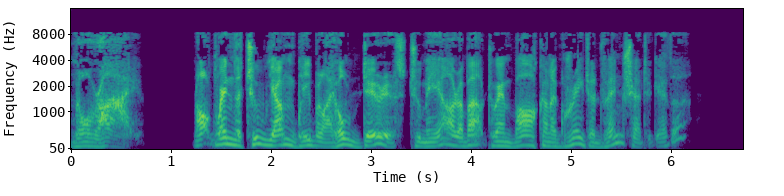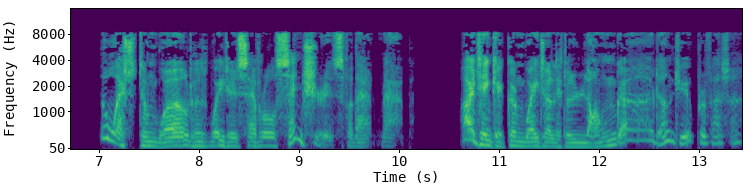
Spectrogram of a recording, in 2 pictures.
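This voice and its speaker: A gruff, put-on character voice from a man, medium in pitch, at a moderate pace with lively intonation. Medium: read story. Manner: gruff, barking.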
